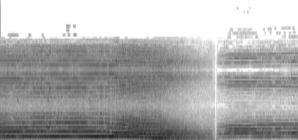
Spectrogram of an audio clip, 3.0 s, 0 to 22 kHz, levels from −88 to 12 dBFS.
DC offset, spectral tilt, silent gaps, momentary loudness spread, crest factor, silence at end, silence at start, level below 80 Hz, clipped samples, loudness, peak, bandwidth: under 0.1%; 0 dB/octave; none; 14 LU; 10 dB; 0 s; 0 s; -48 dBFS; under 0.1%; -10 LUFS; -2 dBFS; 16 kHz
